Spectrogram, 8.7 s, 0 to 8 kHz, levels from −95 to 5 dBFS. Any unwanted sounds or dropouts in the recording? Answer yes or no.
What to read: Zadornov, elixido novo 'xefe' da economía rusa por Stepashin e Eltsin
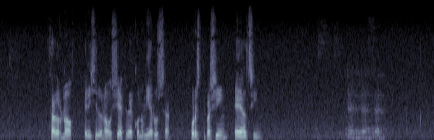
yes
